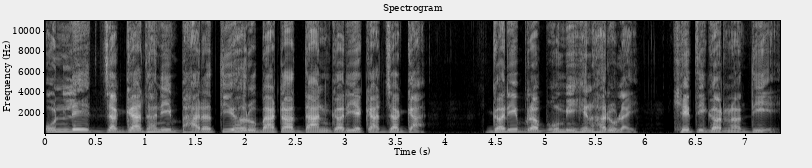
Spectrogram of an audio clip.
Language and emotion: Nepali, neutral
